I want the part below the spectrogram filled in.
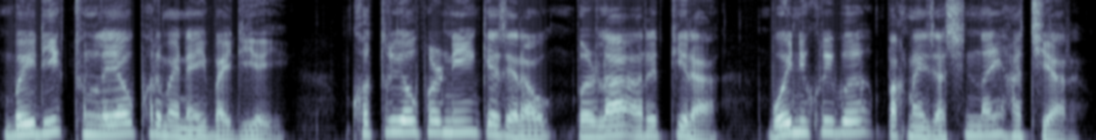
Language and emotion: Bodo, neutral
